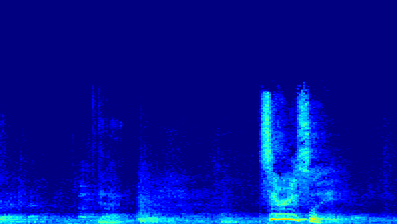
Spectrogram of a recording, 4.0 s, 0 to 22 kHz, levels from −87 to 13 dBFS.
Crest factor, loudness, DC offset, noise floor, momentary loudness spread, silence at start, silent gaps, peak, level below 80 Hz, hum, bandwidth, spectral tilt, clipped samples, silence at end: 22 dB; -26 LUFS; under 0.1%; -54 dBFS; 28 LU; 0 s; none; -10 dBFS; -62 dBFS; none; 13.5 kHz; -3.5 dB/octave; under 0.1%; 0.55 s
